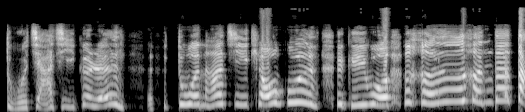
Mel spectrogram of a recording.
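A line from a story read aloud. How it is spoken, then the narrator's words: Furious yelling. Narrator (Chinese): 县官鼻子都气歪了，脸涨得通红，嚷道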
